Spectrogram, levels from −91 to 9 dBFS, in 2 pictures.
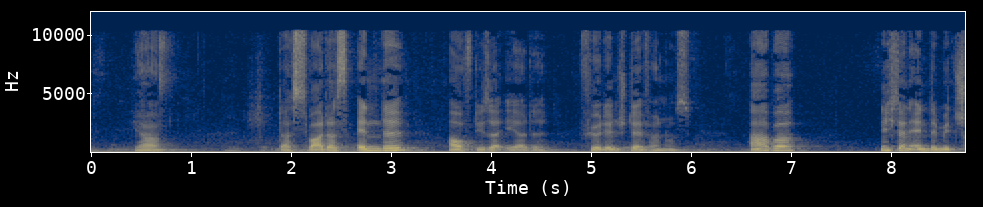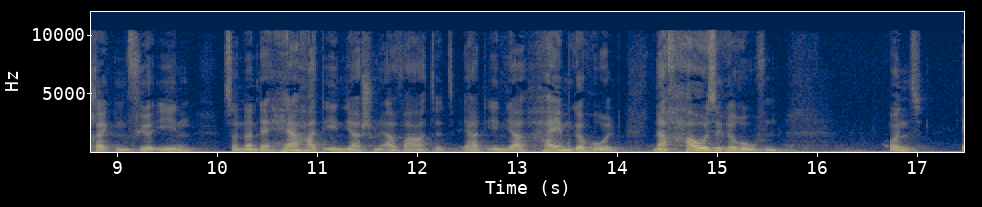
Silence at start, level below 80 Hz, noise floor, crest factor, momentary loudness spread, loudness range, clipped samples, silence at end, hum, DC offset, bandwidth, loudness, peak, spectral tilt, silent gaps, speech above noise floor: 0 s; -62 dBFS; -62 dBFS; 20 dB; 13 LU; 4 LU; under 0.1%; 0 s; none; 1%; 11 kHz; -26 LUFS; -6 dBFS; -6.5 dB/octave; none; 37 dB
